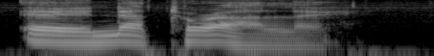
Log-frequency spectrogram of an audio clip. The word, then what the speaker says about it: naturale: We have in English natural, but in Italian you will pronounce the T like a T. Naturale.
